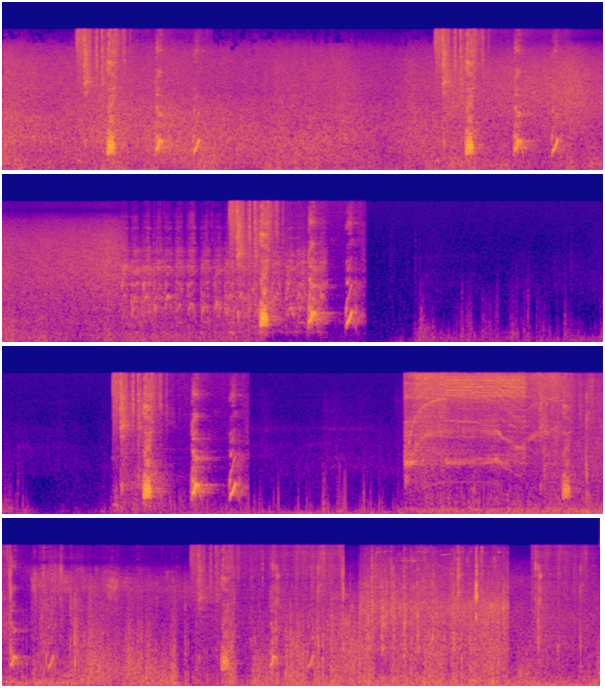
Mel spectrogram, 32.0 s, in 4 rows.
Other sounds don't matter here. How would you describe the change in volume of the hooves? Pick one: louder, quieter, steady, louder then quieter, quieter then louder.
quieter then louder.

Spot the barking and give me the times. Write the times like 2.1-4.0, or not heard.
1.0-2.7, 5.8-7.5, 11.1-12.8, 17.5-19.2, 23.1-24.8, 26.6-28.2.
